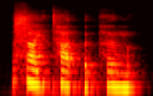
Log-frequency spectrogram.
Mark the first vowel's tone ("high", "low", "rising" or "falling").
low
